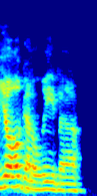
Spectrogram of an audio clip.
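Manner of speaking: normal talking voice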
